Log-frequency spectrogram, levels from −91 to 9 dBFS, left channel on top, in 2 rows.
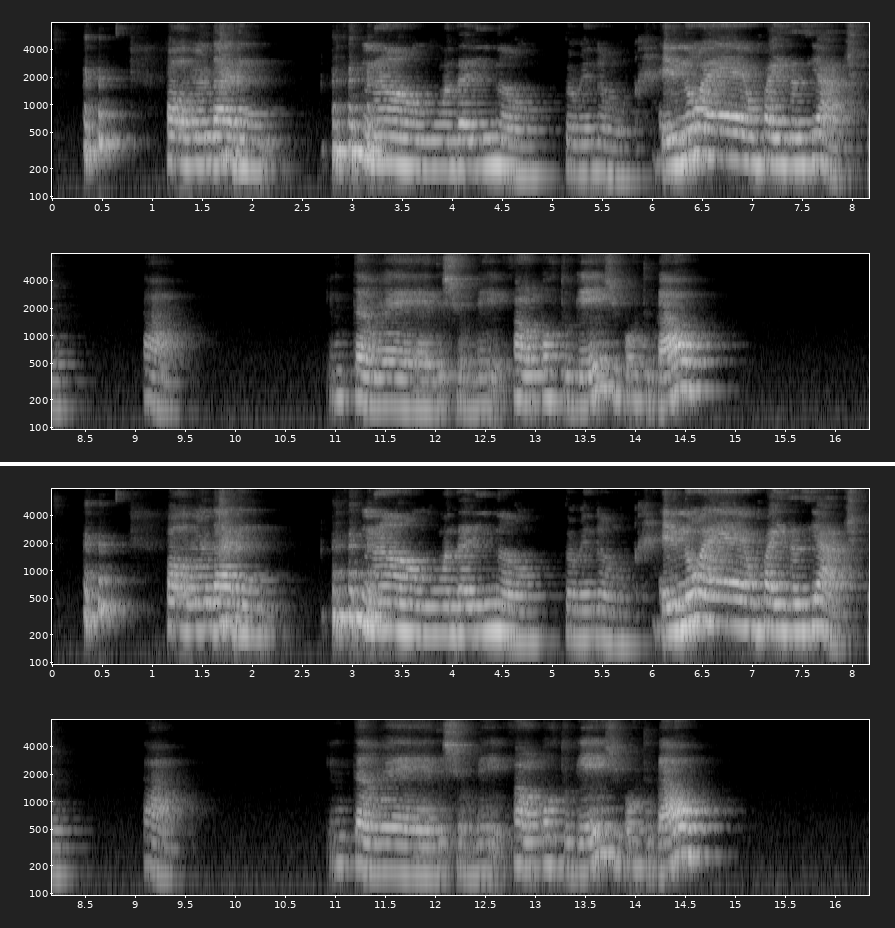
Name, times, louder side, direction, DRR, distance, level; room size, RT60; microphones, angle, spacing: voice 1, 1.1-2.1 2.8-3.2 9.1-9.4 10.9-14.6, left 1 dB, 10° left, -2 dB, 1.2 m, -25 dB
voice 2, 3.0-4.9 5.1-8.3, right 1 dB, 15° right, 0 dB, 0.6 m, -24 dB
3.2 x 3.0 x 4.3 m, 0.62 s
head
